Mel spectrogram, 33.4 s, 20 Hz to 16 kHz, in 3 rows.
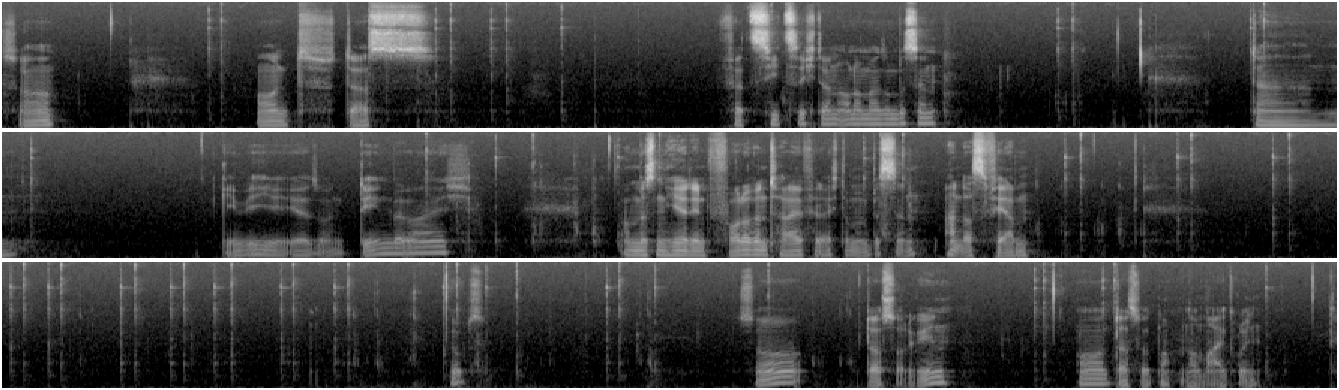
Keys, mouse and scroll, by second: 1.8 click, 3.1-4.7 drag, 4.7-6.5 middle drag, 6.5-7.5 scroll up 2, 8.9-13.5 drag, 15.3 middle click, 15.7 scroll up 1, 16.0 Tab, 16.3-17.9 middle drag, 17.9 ctrl+r, 20.0 alt+shift+right click, 21.0 shift+right click, 21.8 shift+right click, 22.4 shift+right click, 22.7 shift+right click, 23.3 shift+right click, 23.7 shift+right click, 24.1 shift+right click, 24.6 shift+right click, 25.1 shift+right click, 26.0 shift+right click, 26.3-27.3 middle drag, 27.3 shift+right click, 27.8-29.7 middle drag, 29.7-30.0 scroll down 1, 30.9-32.3 drag, 32.3 Tab, 32.5-32.8 scroll down 2, 32.8-33.3 middle drag.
